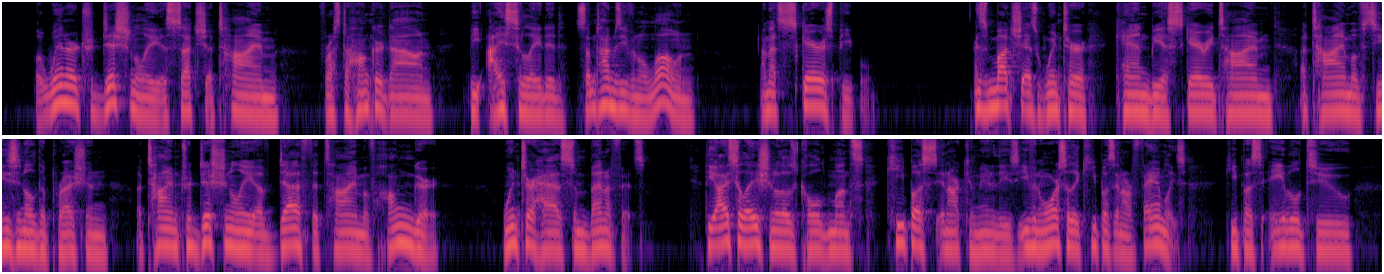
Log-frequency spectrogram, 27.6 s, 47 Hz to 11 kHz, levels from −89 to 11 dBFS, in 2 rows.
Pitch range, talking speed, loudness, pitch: 115-135 Hz, 155 wpm, -30 LUFS, 120 Hz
